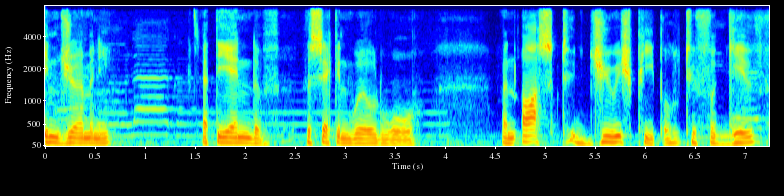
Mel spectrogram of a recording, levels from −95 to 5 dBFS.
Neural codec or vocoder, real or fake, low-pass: none; real; 7.2 kHz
